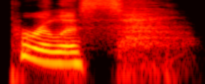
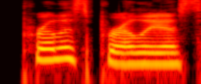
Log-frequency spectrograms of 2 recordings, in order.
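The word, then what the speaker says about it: Perillus: So, poor Pilus. Bro, Pilis Perilius.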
